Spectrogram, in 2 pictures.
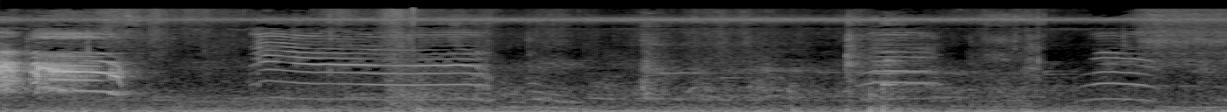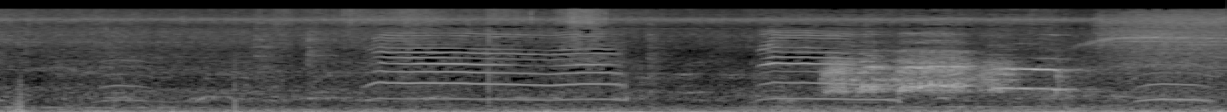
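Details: Stray male cat named Socks, which comes to a back gate every morning and meows hard when hungry to ask for food. It gives repeated loud, drawn-out meows that slide downward in tone, several in quick succession, over a steady low background hum.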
